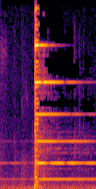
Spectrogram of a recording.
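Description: A single bright bell strike rings out sharply, then leaves a clear metallic tone sustaining and slowly fading over a faint low background hum.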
